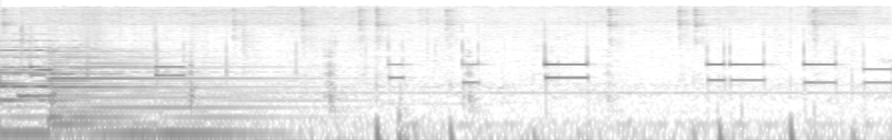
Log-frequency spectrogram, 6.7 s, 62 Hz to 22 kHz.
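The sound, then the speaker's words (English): Touch-tone dialing of an 800 toll-free phone number: a run of short, bright dual-tone beeps, one per key press, evenly spaced with small clicks between them. “So let's dial it ourselves and see if we can get through to it.”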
